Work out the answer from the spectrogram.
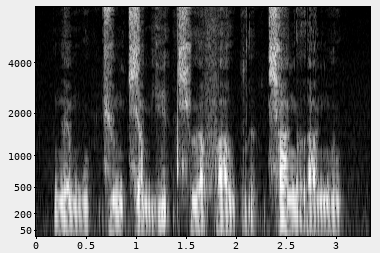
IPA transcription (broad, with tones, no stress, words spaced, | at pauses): nɛː˨˩mwu˥˩k̚t͡ɕu˩˦n t͡ɕa˨˩mjiː˥˩t̚ t͡ɕʰɯ˨˩a̯ faː˨˩wprɯ˨˩k̚t͡ɕʰa˧ŋ ra˩˦ŋlu˨˩k̚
